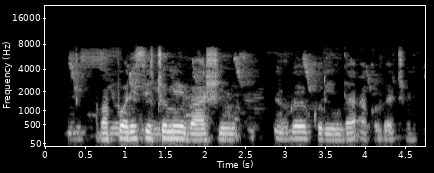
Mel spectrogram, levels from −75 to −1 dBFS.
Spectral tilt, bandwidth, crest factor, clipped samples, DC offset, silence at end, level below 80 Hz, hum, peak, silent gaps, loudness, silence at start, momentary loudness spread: -4.5 dB/octave; 8 kHz; 16 dB; under 0.1%; under 0.1%; 0.15 s; -54 dBFS; none; -2 dBFS; none; -17 LUFS; 0.3 s; 15 LU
